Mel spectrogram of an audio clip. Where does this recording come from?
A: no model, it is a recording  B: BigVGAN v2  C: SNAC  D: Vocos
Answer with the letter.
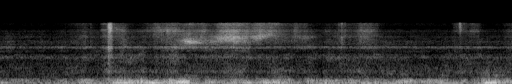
C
